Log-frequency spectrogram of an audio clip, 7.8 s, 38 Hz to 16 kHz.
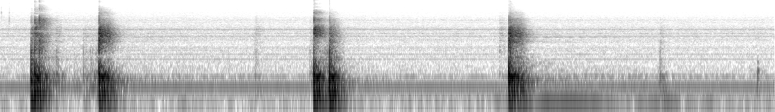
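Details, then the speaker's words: Marshall JTM45 MkII model 2245 guitar amp, warmed up: loud crackling bursts come and go over hum as the valve is pushed one way, calming when pushed back; fault in the valve base connections. "i'm just holding the valve slightly tensioned towards my thumb and you can hear all that racket push it back that way and it all calms down so that's something to do with the connections on the valve bay"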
